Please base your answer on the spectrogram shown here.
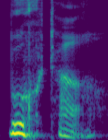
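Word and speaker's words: Buchthal: You pronounce it for me then. Buchtal.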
